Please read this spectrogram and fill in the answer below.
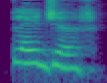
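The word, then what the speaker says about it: pleasure: और यहाँ पे शज, जैसे हम बोलते हैं प्लेजर, प्लेजर, ऐसे हम इसको क्या बोलेंगे? प्लेजर। लेकिन कैसे बोला जाता है? प्लेजर। श की साउंड आती है, थोड़ी सी साउंड आती है, ठीक है।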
